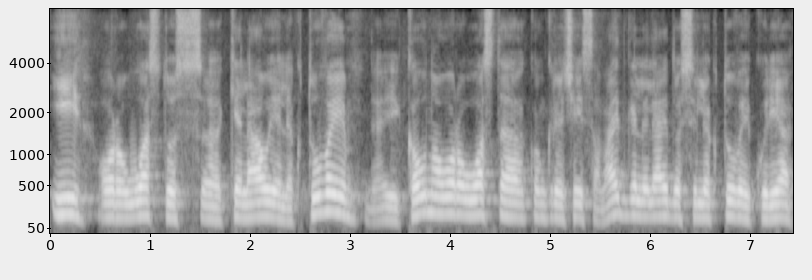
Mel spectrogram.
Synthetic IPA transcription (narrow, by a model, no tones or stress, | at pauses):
iːoːɾoːuɔst̪ʊskʲɛlʲɛʊjɛlʲɛkt̪ʊʋɐɪikɐʊnoːoːɾoːuɔst̪ɑkoːŋkɾʲɛt͡ʃʲɛɪsɐʋɐɪd̪ɡɐlʲɛɪlʲɛɪd̪oːsʲɪlʲɛkt̪ʊʋɐɪkʊɾʲiɛ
